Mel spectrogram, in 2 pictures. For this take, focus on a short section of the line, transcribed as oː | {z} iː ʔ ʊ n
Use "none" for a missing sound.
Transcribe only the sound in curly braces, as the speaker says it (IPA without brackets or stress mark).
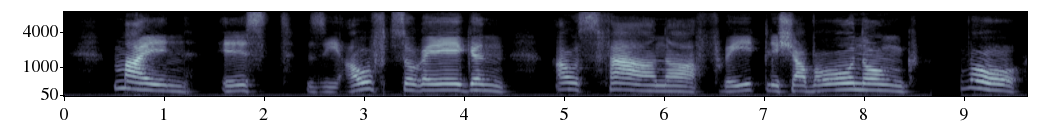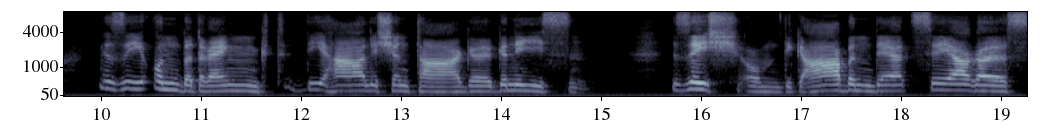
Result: z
